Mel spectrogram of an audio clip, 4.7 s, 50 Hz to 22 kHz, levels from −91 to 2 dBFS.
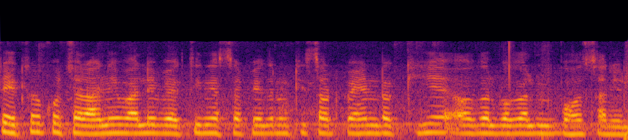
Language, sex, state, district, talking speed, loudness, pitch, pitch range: Hindi, male, Chhattisgarh, Rajnandgaon, 255 wpm, -16 LUFS, 190 Hz, 185-195 Hz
